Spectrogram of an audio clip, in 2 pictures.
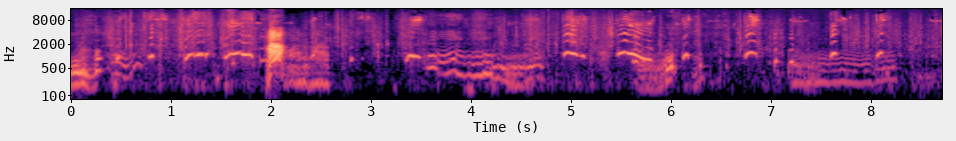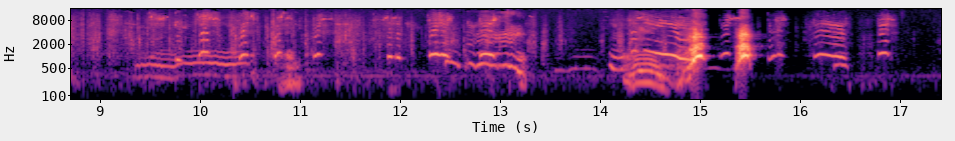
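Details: Border Collie puppies in west Ireland giving a run of short, high whimpers and yelps, some rising then falling, others squeaky and brief. They come in irregular bursts with soft gaps between, and now and then louder yelps break through.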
